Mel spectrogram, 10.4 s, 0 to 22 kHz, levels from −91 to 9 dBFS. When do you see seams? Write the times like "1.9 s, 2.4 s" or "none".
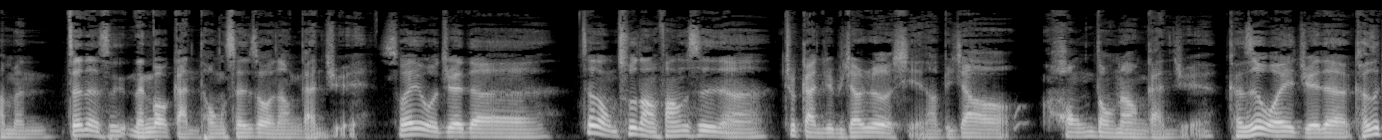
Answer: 4.3 s

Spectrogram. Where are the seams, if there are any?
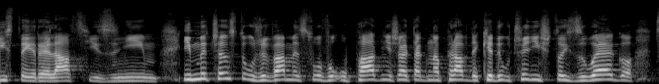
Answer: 1.8 s, 4.8 s

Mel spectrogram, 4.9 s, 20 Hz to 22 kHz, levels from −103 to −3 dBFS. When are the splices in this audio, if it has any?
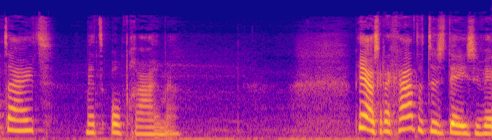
3.8 s

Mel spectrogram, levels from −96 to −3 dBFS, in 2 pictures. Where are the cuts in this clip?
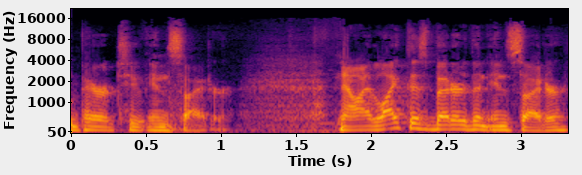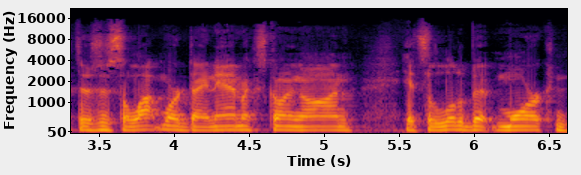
none

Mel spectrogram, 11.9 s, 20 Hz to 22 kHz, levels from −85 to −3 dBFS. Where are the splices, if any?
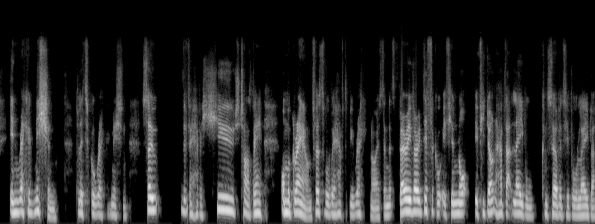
3.8 s

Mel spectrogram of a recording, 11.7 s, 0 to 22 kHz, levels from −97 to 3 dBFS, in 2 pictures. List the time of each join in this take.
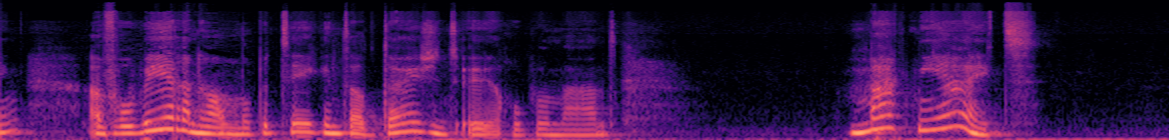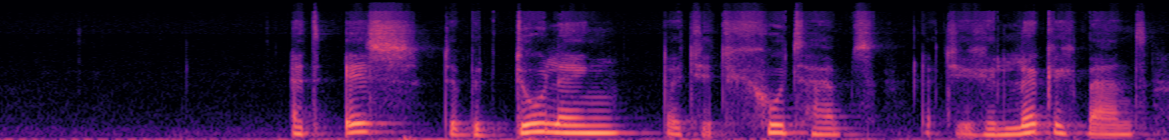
7.2 s

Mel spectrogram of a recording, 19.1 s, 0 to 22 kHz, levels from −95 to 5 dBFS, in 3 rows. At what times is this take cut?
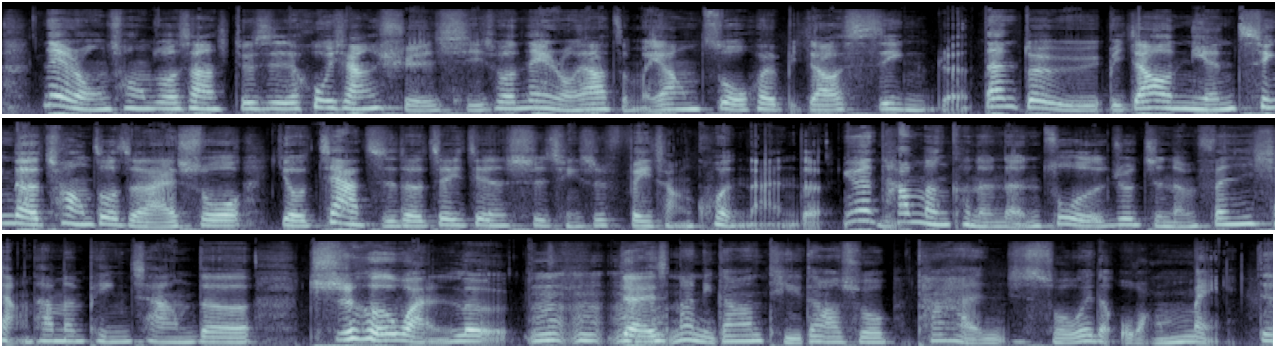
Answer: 1.1 s, 4.9 s, 16.0 s

